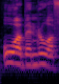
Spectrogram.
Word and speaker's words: Åbenrå: Åbenrå, för det ligger i Danmark, så då uttalas det så.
